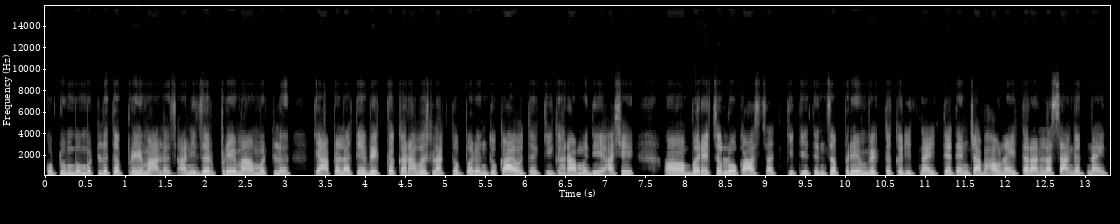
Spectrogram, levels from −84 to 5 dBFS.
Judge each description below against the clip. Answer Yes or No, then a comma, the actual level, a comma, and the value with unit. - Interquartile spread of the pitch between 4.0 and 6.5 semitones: No, average, 3.4 semitones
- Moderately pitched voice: Yes, medium, 150 Hz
